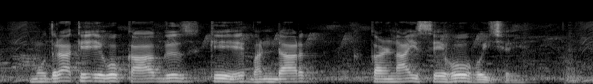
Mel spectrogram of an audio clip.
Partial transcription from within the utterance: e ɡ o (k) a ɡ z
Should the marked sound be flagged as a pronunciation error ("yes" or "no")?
no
